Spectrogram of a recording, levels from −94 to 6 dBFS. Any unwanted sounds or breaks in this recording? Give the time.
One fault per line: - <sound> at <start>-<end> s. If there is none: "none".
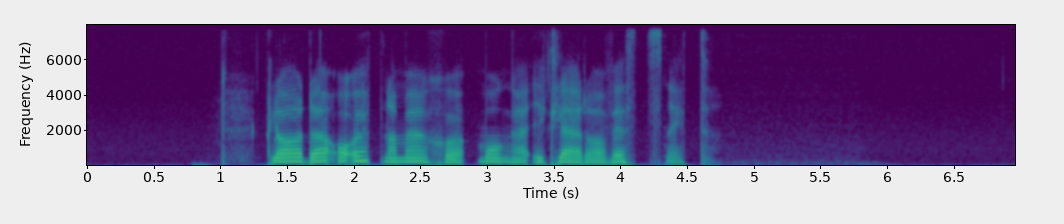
none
